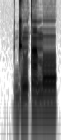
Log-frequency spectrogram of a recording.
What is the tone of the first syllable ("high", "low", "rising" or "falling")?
low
